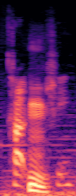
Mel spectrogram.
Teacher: it's generally no emphasis across the entire thing, ideally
